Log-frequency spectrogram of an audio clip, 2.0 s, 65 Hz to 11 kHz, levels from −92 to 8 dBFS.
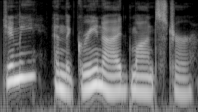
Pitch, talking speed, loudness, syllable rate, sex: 210 Hz, 180 wpm, -16 LUFS, 4.3 syllables/s, female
